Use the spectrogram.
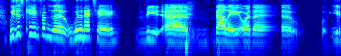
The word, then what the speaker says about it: Willamette: have the river uh the willamette but the people some people kind of mispronounced that um i've heard willa william william it will amante the willamette yes people like they'd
